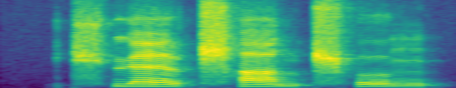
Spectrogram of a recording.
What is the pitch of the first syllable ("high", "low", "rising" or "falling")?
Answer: falling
